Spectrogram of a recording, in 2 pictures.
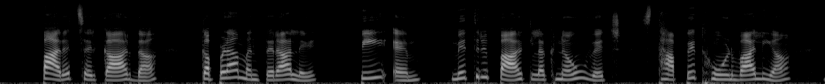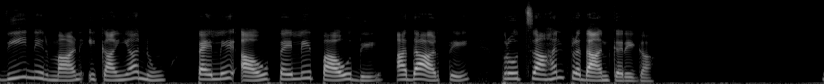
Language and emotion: Punjabi, neutral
